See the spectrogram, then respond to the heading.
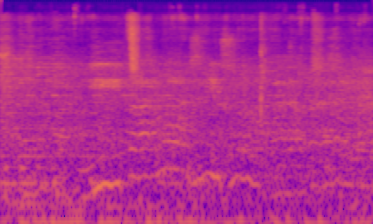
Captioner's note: people chattering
